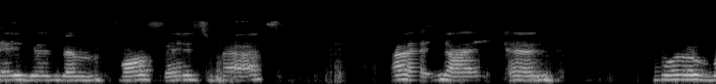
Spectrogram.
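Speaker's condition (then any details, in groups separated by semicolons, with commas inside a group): ALS; tracheostomy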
